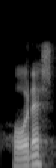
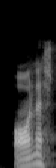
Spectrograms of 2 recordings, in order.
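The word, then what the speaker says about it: honest: हॉनेस्ट नहीं होता, हो हॉनेस्ट नहीं होता, ऑनेस्ट होता है ना।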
